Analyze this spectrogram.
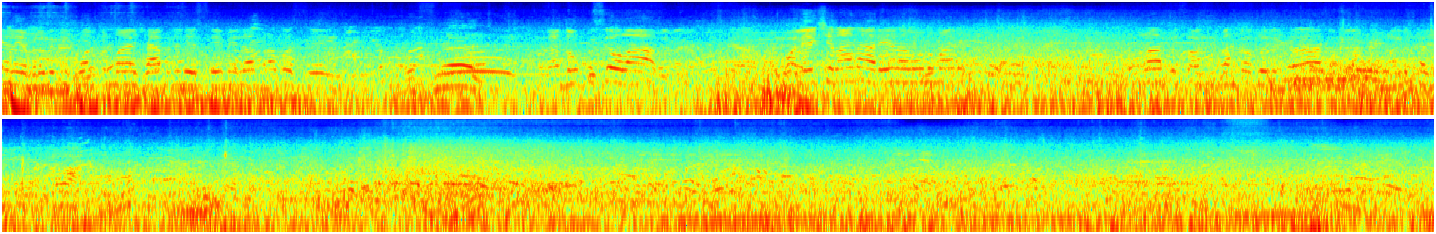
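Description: A crowd of people chatter and call out nearby.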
